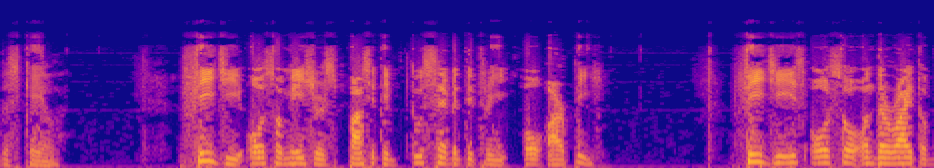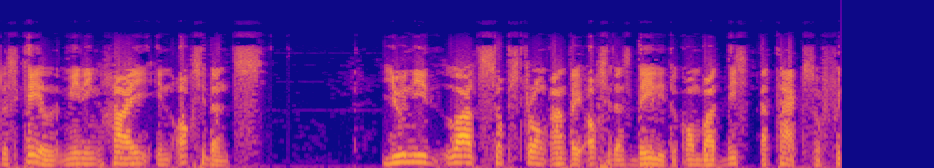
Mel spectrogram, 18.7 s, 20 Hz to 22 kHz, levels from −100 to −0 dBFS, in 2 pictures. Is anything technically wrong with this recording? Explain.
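Yes. A cut-off end occurs at 17.74 s: the final buffers were never written, so the sound stops mid-event and drops to digital silence, with no natural decay.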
